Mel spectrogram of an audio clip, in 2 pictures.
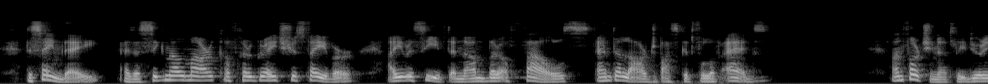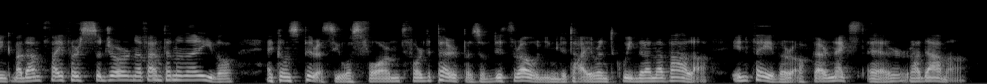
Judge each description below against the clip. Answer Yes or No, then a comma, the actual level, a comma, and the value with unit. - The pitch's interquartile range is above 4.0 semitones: Yes, average, 5.2 semitones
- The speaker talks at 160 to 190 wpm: No, average, 150 wpm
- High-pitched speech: No, medium, 165 Hz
